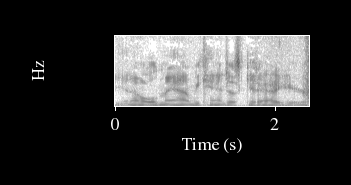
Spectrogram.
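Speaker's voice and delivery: low, hushed aside; quietly confiding to an old man. Retold or imitated. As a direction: say it softly and low, under the breath. Quoting himself addressing his dad.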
